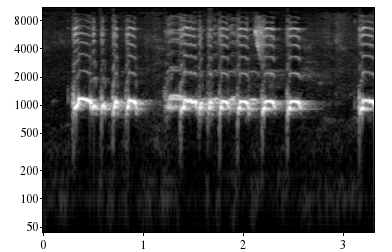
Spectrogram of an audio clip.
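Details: Local zebra dove lure song meant to get other zebra doves singing: mid-pitched bubbling coo phrases broken into quick stuttering beats, two long phrases followed by the start of a third, with a faint low hum beneath.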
